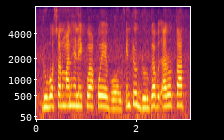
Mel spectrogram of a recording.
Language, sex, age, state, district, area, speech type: Assamese, female, 45-60, Assam, Nalbari, rural, spontaneous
